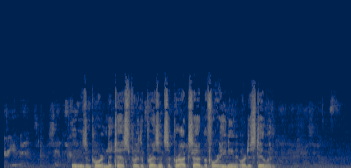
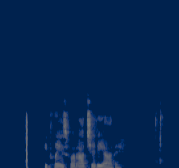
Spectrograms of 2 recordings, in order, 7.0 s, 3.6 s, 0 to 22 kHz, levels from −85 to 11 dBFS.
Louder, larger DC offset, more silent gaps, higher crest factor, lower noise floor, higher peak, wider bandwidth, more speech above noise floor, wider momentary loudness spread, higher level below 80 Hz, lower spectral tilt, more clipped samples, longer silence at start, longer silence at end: first, -27 LUFS vs -39 LUFS; neither; second, none vs 0.67-0.84 s, 2.52-3.07 s; second, 20 dB vs 44 dB; second, -58 dBFS vs under -90 dBFS; second, -10 dBFS vs -2 dBFS; first, 12 kHz vs 9 kHz; second, 31 dB vs over 45 dB; second, 13 LU vs 25 LU; first, -64 dBFS vs -90 dBFS; first, -4.5 dB/octave vs -1 dB/octave; neither; second, 0.05 s vs 0.5 s; about the same, 0.4 s vs 0.35 s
